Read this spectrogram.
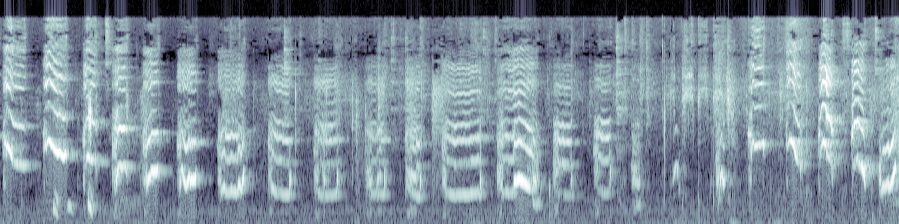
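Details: Mad six-week-old Toy Poodle puppies whine continuously in a quick series of high, wavering yelps, each rising then dropping, around three per second with little pause between them.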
